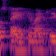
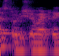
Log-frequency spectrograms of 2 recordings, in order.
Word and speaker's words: stoichiometry: कई लोग इसको स्टाइकियोमेट्री भी कहते हैं, कई जगह स्टोइशियोमेट्री कहा जाता है। जो आपको कंफर्टेबल लगे आप यूज़ कीजिए, दोनों ही अब शब्द अपने आप में ठीक है, प्रोनाउंसिएशन में कोई दिक्कत नहीं है।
